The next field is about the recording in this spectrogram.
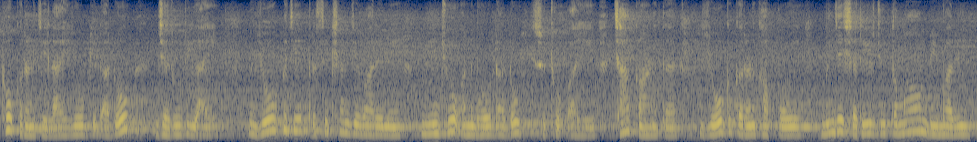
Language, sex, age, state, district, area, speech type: Sindhi, female, 45-60, Rajasthan, Ajmer, urban, spontaneous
